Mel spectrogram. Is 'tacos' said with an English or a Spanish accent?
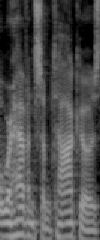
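English. Tacos is said with a plain English accent. "they don't just say"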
